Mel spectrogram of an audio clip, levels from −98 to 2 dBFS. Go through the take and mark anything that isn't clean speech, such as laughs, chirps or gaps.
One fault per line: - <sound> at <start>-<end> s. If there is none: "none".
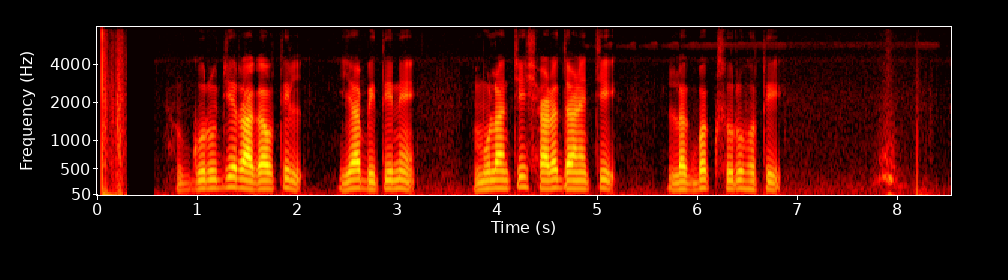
- whoosh at 7.7-8.1 s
